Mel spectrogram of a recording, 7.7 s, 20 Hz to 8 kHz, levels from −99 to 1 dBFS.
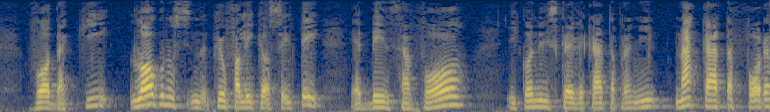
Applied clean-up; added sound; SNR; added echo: none; none; none; none.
